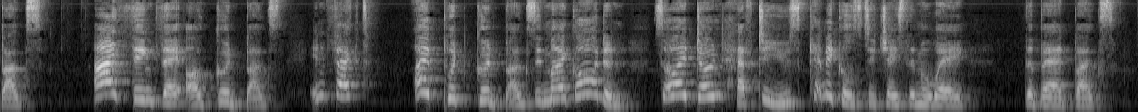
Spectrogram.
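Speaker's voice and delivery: usual speaking voice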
